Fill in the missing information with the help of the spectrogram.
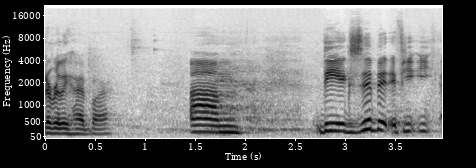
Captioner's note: audience laughs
